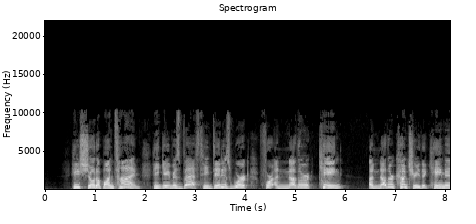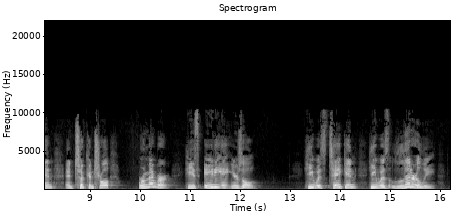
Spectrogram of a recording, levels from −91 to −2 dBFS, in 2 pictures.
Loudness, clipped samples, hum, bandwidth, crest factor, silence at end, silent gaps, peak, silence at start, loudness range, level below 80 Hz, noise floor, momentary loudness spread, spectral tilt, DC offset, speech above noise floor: -20 LUFS; under 0.1%; none; 10.5 kHz; 18 dB; 0.35 s; none; -2 dBFS; 0.55 s; 2 LU; -62 dBFS; -68 dBFS; 8 LU; -5.5 dB/octave; under 0.1%; 49 dB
